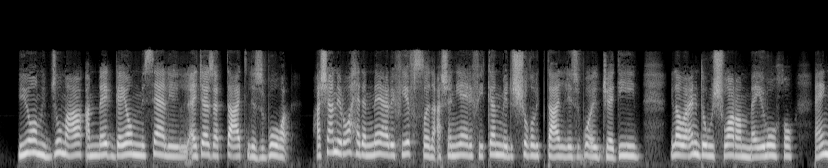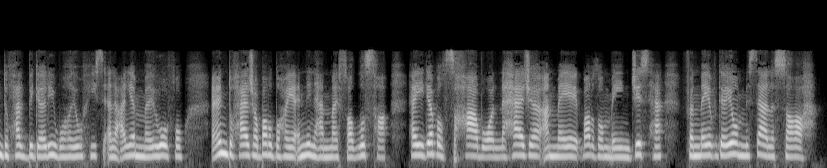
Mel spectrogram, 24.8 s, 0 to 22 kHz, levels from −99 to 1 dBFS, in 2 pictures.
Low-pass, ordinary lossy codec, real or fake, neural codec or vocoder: 7.2 kHz; MP3, 48 kbps; fake; codec, 16 kHz, 0.5 kbps, X-Codec, HuBERT features, trained on LibriSpeech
